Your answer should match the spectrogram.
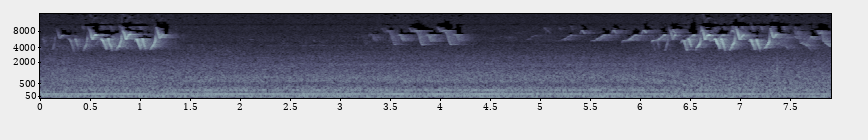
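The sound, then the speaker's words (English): A redstart sings loud, high, rapid chirping phrases in two bursts near the start and end, with softer calls between over a steady low outdoor hum. “very loud red starts here.”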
